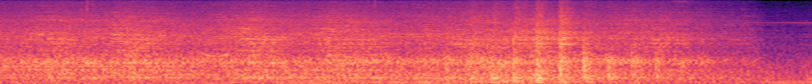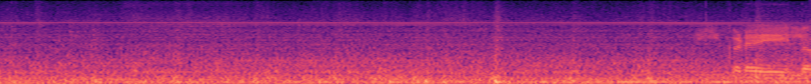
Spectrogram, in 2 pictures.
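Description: The Mysuru Kochuveli Express runs past on an Indian railway line, a loud close roar of wheels and carriages that cuts off sharply midway, leaving quieter rail rumble and a faint high whine.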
